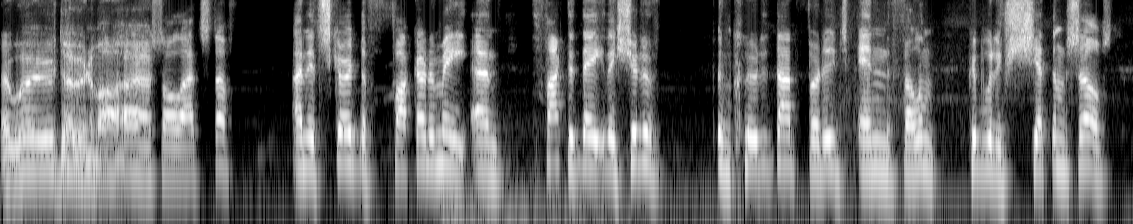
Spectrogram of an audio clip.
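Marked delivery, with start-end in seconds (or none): 0.0-1.6 put-on elderly man's voice with English Cockney accent. Retelling footage of a possessed young girl speaking: old Cockney man's voice. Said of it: "started speaking like a 70-year-old English Cockney guy".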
